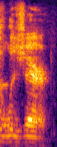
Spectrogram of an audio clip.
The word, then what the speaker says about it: Legere: I think it's Legere.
